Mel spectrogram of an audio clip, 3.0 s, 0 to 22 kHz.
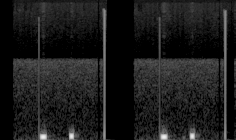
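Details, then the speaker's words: Two low thuds per beat, lub then dub, at about 40 a minute: normal first heart sound from mitral and tricuspid closure and second from aortic and pulmonic closure. "The closing of the bicuspid and tricuspid valves produces the first sound, and the second heart sound is produced from the closing of the pulmonic and aortic valves."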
